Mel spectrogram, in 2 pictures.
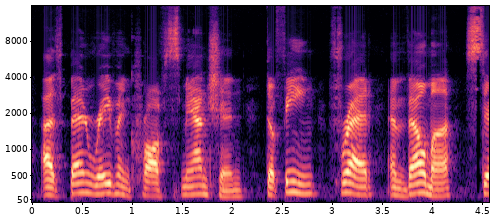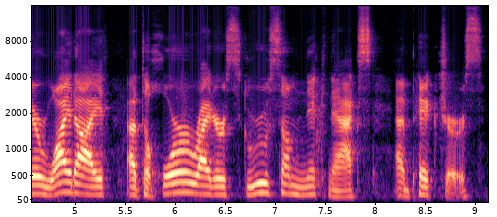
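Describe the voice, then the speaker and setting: A man reading a children's book aloud in an expressive, lively way. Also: a little high.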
